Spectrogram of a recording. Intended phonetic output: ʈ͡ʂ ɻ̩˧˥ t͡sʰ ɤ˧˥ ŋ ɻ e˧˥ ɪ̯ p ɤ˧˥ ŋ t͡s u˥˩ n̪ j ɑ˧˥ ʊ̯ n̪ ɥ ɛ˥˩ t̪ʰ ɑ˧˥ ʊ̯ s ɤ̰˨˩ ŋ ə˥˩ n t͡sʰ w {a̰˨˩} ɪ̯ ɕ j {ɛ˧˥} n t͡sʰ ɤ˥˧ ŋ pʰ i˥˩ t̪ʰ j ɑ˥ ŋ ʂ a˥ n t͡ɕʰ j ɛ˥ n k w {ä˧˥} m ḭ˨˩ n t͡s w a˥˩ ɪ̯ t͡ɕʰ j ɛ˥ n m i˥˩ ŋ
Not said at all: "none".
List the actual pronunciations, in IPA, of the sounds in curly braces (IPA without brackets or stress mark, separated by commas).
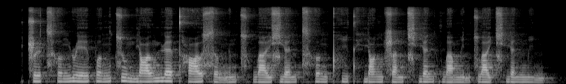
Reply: a˧˥, ɛ˧˥, ä˧˥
